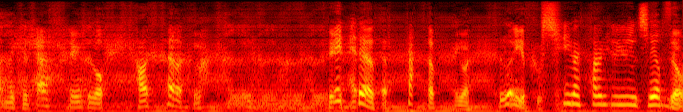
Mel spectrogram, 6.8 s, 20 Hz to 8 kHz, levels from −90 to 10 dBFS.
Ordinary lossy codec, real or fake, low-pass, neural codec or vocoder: none; fake; none; codec, 16 kHz, 0.5 kbps, FreqCodec, larger model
